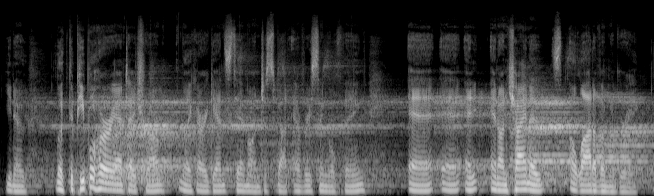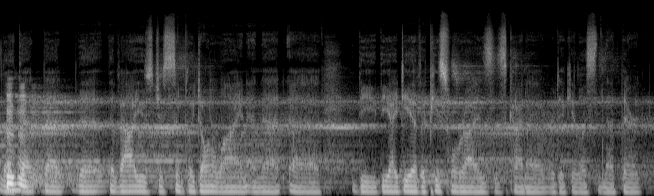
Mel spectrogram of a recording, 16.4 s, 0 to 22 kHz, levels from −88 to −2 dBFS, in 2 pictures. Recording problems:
echo of what is said; strong; throughout; 140 ms later, 6 dB below the speech

